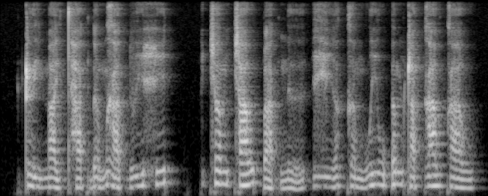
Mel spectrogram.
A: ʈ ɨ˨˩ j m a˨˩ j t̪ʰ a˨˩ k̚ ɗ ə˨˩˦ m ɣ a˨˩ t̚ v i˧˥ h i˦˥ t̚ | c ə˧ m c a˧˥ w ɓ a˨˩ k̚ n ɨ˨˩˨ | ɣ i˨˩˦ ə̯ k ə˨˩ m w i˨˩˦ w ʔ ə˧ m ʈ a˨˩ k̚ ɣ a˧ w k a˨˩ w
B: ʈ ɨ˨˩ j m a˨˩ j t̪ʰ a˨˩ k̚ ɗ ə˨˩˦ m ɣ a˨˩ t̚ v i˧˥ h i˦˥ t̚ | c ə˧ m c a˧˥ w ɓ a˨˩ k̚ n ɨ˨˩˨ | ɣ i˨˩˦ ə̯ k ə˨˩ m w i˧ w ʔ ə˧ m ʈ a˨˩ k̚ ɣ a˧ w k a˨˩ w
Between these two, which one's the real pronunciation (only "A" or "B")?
B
